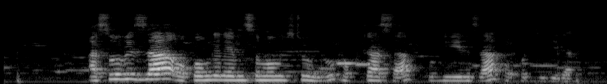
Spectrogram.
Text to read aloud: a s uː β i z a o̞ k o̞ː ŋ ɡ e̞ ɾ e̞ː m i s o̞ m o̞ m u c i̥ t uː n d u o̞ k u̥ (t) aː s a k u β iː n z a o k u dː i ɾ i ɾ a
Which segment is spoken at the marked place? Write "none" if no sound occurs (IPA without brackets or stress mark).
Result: t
